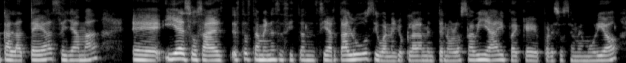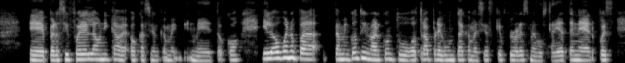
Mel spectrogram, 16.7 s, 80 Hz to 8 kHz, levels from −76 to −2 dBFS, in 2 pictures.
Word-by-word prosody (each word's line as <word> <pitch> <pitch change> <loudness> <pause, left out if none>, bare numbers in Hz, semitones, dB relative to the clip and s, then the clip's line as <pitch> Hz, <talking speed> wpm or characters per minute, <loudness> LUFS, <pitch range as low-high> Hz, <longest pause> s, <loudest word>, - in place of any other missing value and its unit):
una - - -8
calathea, 185 +3 +1
se 195 -4 -3
llama, 185 +7 -2 0.4
eh, 185 -2 +3
y 220 -1 +5
eso, 210 -2 +5
o - - +2
sea, 180 -2 +3
est 180 0 -2
estas 200 +2 -2
también 190 -2 +2
necesitan 185 -1 -3
cierta 180 0 -1
luz 205 +3 +2
y - - +2
bueno, 160 -2 -3
yo, 160 +1 -7
claramente, 170 0 -4
no 165 -1 -6
lo 165 +1 -3
sabía 185 +1 0
y 190 - -1
fue 170 -3 -6
que 170 -1 -4
por 165 0 -9
eso 165 +2 -8
se 170 0 -11
me 160 0 -8
murió. 175 +6 -2 0.5
Eh, 180 -1 +4
pero 185 0 +3
sí 195 +2 +2
fue 205 +1 +3
la 205 -1 +3
única 200 -2 0
ocasión 180 -1 -4
que - - -7
me 185 +7 -4
me 165 -2 -3
tocó. 185 +3 -6 0.3
Y, 225 - +3
luego 240 +1 +7
bueno, 265 -1 +7
para 215 -2 +3 0.2
también 205 -1 +1
continuar 230 -5 +3
con 215 0 -2
tu 190 -2 -1
otra 200 +3 0
pregunta 185 -2 0
que 185 - -6
me 175 - -3
decías 180 +2 -8
que 190 - -5
flores 185 0 -3
me 170 - -3
gustaría 160 +2 -4
tener. 180 -2 +1
Pues, 185 0 -1
185 Hz, 215 wpm, -22 LUFS, 175-200 Hz, 0.5 s, luego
